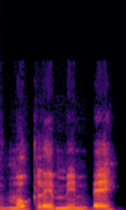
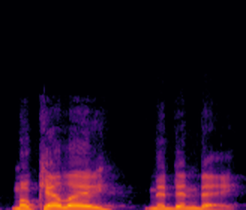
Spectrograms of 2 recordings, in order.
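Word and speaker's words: Mokele-mbembe: And have y'all ever heard of Mokle Mimbe from the Congo? Spell it for me.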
